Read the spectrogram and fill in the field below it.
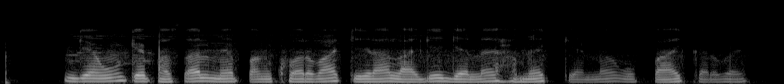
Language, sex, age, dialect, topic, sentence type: Maithili, male, 18-24, Angika, agriculture, question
